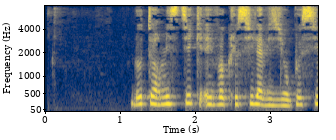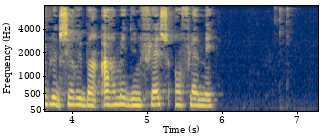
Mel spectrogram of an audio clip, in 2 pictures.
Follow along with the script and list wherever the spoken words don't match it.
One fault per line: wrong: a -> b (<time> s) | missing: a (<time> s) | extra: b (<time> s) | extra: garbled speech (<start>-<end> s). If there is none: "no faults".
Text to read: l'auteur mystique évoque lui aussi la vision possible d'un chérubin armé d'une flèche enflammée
missing: lui (2.5 s)
missing: d'un (3.8 s)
